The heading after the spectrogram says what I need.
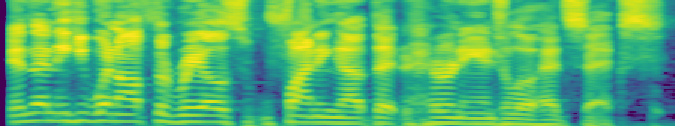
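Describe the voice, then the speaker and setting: A man's voice: on the high side, animated, a little fast, a bit bright, no room sound, clean studio sound. A man giving casual reaction commentary in an exasperated, mocking way, often paraphrasing other people's words. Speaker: true crime commentator. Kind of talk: casual reaction commentary over a played phone call.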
